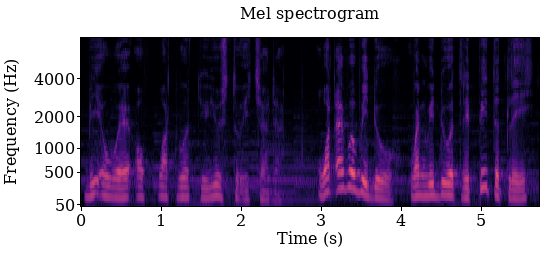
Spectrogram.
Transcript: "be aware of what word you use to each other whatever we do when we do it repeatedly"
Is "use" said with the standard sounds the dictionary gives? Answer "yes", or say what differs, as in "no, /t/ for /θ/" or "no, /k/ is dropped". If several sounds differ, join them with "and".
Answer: yes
